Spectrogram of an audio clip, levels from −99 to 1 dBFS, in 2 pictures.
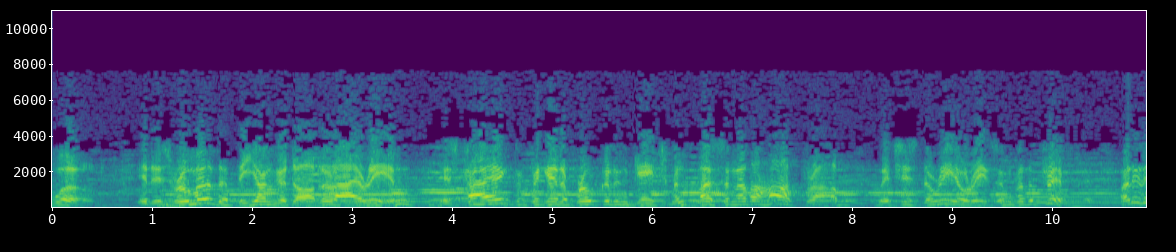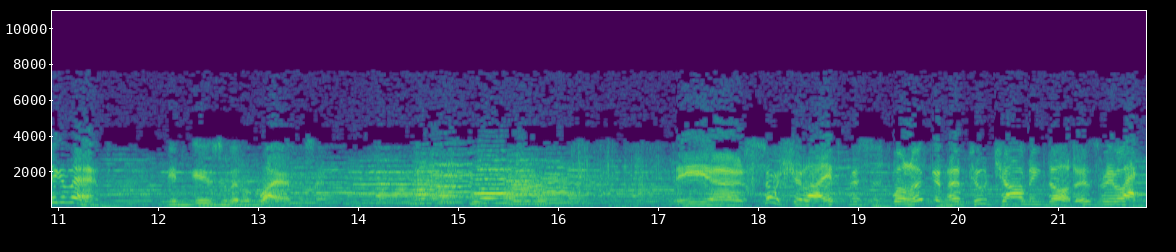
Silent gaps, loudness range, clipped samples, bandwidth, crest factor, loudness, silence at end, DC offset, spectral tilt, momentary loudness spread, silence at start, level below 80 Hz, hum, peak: none; 6 LU; under 0.1%; 7.6 kHz; 16 dB; -18 LUFS; 0 s; under 0.1%; -7 dB/octave; 12 LU; 0 s; -56 dBFS; none; -4 dBFS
